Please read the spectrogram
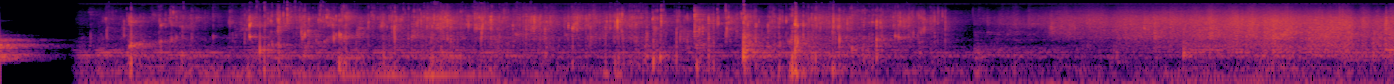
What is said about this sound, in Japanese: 髪洗うよ。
